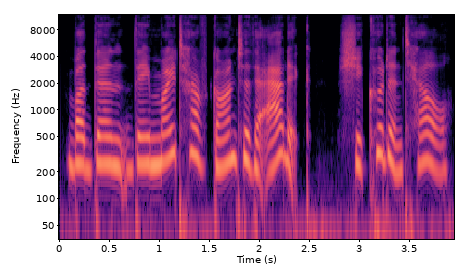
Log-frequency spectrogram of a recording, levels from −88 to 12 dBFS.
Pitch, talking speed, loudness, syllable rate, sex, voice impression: 245 Hz, 165 wpm, -18 LUFS, 3.7 syllables/s, female, feminine, slightly adult-like, sincere, slightly calm, slightly friendly, reassuring, slightly kind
